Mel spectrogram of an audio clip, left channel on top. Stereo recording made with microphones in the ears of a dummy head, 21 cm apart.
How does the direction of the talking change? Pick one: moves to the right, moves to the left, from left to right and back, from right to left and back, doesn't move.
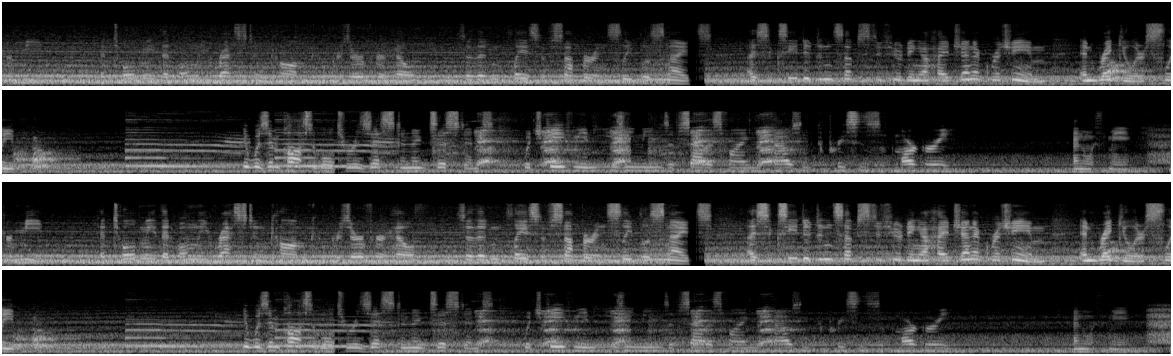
moves to the left.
